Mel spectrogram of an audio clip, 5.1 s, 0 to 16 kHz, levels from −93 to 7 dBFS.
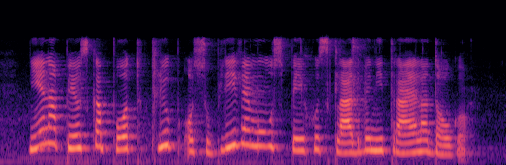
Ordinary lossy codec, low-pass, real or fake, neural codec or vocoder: Opus, 64 kbps; 7.2 kHz; real; none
